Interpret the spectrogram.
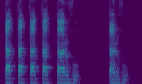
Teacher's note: This capital T is an interdental T, so we bite our tongue.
